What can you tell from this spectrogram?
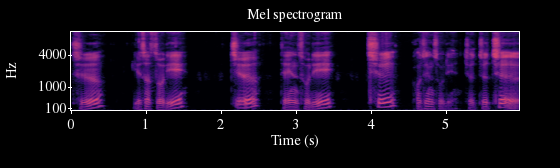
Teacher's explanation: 공기가 모았다가 터져 나오면서 마찰되는 소리 파찰음 역시 마찬가지로 즈 섯 소리 즈 된 소리 츠 거센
